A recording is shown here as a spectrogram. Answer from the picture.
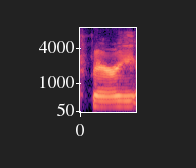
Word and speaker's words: Feri: Yes, a lot of folks they hear the word fairy, and there's many different spellings of it. It's spelled F-E-R-I, and it's basically the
